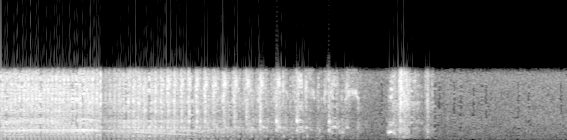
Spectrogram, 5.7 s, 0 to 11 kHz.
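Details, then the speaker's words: 1986 Lawn Chief 300 riding mower, 8hp Briggs and Stratton single, an auction buy run on gasoline before its carburetor is cleaned: quick, fairly even popping beat easing down, with no knocking or grinding; sounds healthy, a promising motor. "that sounds good so I'm going to take the carburetor off give that a hundred percent cleaning and see we're at I think this is going to be a good motor"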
